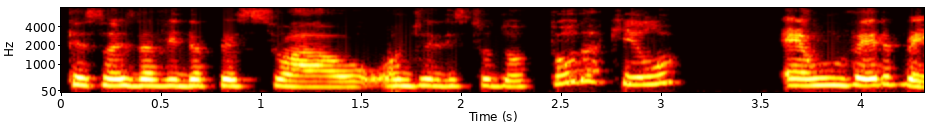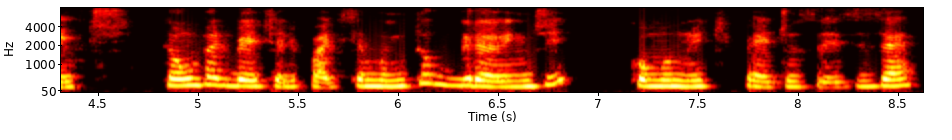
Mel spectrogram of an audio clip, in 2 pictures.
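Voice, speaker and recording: Woman, teacher, video lesson, explanatory, fairly high voice. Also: moderate pace, mellow, dull audio. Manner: explanatory, often checks in with "tá?".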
